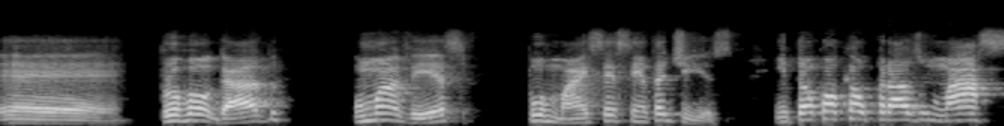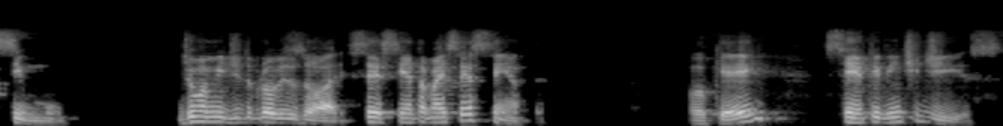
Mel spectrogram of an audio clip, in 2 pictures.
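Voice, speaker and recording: Against a quiet background, the speech moves at a very slow pace with long, frequent pauses. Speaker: law lecturer. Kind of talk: online lecture.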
